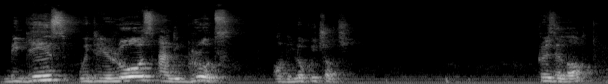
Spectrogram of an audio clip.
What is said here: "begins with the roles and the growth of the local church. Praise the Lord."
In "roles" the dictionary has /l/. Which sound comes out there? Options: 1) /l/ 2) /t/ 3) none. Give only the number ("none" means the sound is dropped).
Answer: 3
